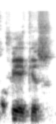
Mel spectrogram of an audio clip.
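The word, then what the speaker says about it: Ophiuchus: So every quarter or every three months you have now the outlier here is Aukius. A how do you say that? Aukius ofus.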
